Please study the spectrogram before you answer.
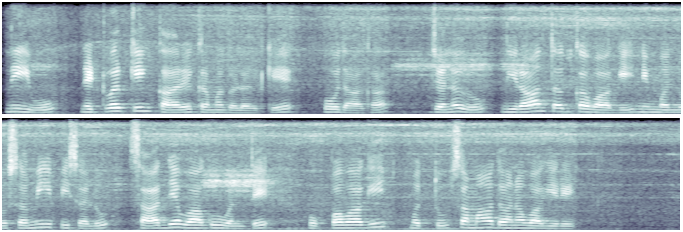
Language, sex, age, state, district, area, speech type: Kannada, female, 18-30, Karnataka, Chamarajanagar, rural, read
